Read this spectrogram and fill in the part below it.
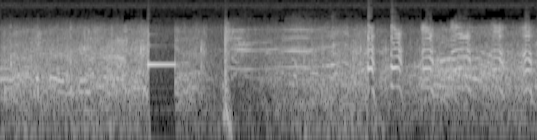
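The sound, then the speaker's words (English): A golf gallery murmurs and chatters. The crowd noise swells and rises in scattered exclamations as a ball from an approach shot lands on the front of an elevated green and rolls back down the slope. A brief electronic beep sounds partway through. “You hear the crowd reacting afterwards.”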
